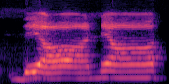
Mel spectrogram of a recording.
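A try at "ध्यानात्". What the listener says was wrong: Dha Mahaprana. You see, you have to stress. Dhyanat.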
